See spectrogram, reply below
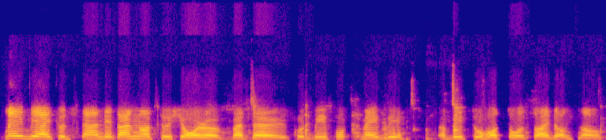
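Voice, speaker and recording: A woman's voice: medium pitch, fairly even intonation, measured pace. A woman chatting casually in a group, speaking in a hesitant, tentative way. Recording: narrow phone-like line, dry sound.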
